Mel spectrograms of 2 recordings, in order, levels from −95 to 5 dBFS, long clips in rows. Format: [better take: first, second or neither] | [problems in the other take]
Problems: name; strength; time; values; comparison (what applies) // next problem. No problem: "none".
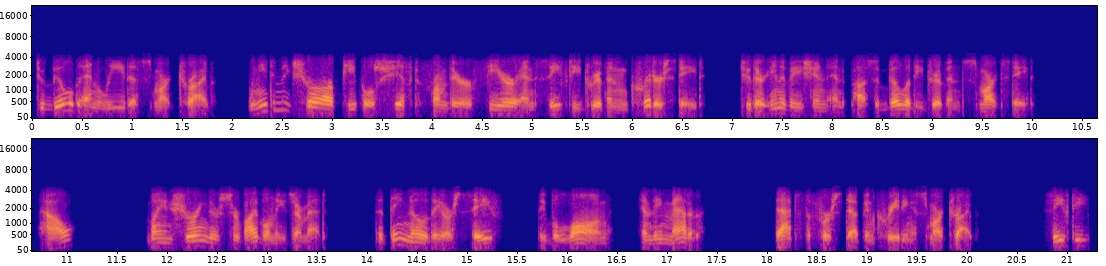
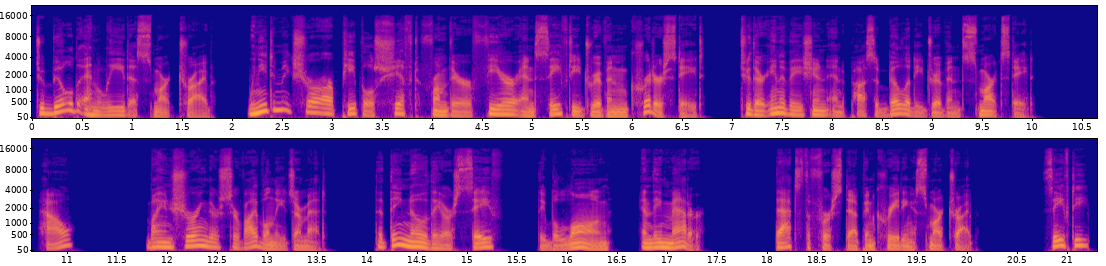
second | phone-call audio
